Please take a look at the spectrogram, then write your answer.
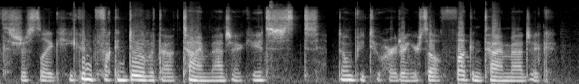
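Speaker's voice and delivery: muttered voice. Voicing Zorana after being thanked by a companion, Zorana muttering under breath. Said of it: "Zorana mutters under her breath".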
